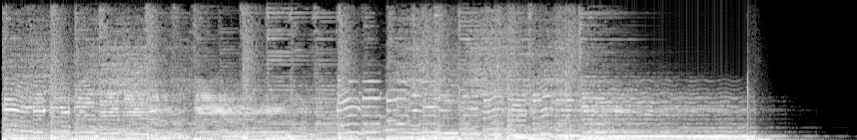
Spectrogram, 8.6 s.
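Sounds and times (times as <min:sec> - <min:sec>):
American made musical sting bumper: 0:00.0 - 0:06.9.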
